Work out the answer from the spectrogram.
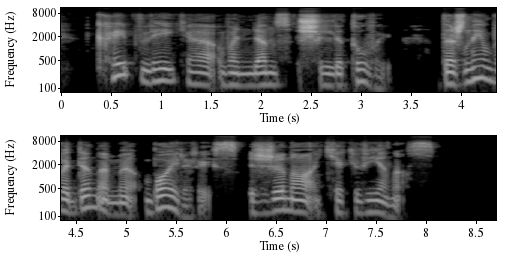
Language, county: Lithuanian, Vilnius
